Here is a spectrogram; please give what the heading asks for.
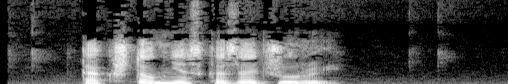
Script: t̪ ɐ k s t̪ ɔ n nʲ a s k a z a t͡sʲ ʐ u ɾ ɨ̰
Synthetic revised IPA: t̪ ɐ k ʂ t̪ ɔ m nʲ ɛ s k a z a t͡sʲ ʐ u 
